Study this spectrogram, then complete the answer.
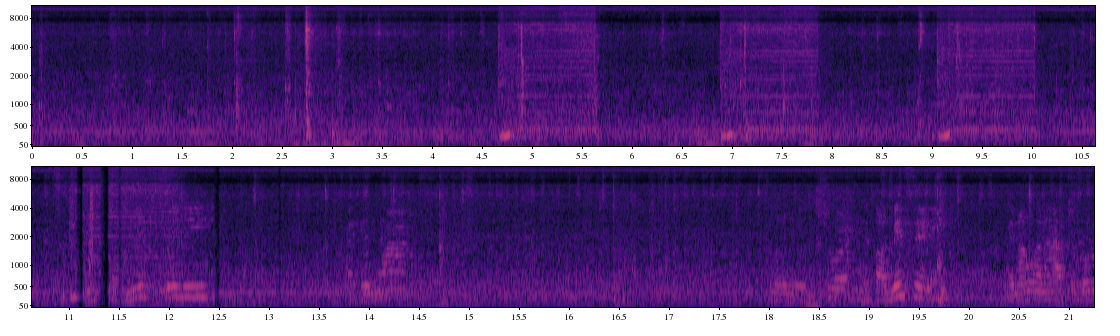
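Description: A labelling machine hums and whirs steadily.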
